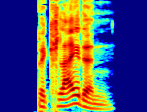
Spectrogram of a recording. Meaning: 1. to dress 2. to hold (an office)
- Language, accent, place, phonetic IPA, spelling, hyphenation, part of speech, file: German, Germany, Berlin, [bəˈklaɪ̯dn̩], bekleiden, be‧klei‧den, verb, De-bekleiden.ogg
